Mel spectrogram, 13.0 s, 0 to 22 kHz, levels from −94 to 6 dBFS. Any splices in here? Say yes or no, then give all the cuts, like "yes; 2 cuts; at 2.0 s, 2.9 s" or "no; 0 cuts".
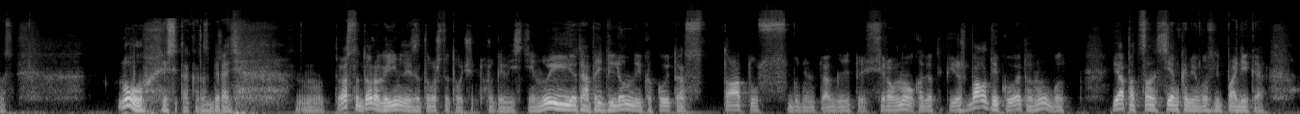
no; 0 cuts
